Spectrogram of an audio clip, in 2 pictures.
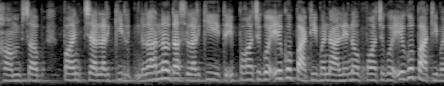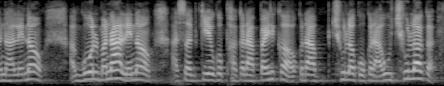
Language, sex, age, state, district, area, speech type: Maithili, female, 30-45, Bihar, Muzaffarpur, rural, spontaneous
